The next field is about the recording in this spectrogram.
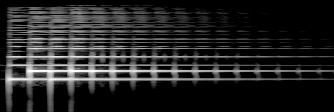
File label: ringing; session desktop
